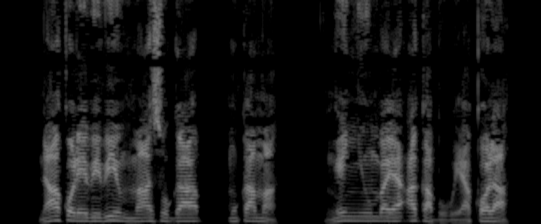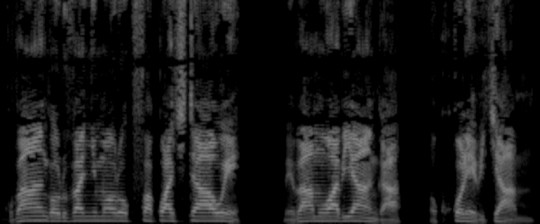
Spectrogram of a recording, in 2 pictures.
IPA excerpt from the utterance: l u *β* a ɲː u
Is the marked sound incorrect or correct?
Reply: incorrect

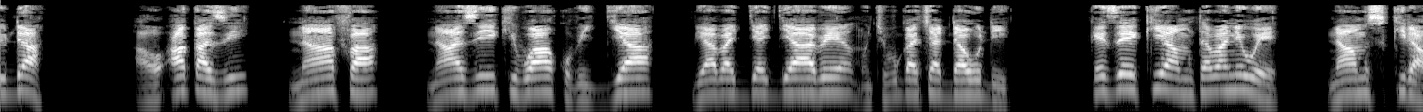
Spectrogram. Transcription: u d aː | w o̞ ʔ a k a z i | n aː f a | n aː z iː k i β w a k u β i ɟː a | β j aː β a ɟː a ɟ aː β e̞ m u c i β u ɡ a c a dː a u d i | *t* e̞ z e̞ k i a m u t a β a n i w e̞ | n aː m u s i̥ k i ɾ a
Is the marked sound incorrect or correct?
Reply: incorrect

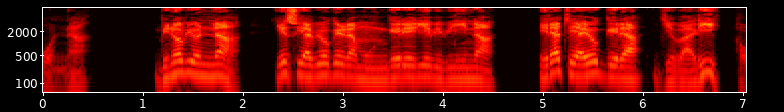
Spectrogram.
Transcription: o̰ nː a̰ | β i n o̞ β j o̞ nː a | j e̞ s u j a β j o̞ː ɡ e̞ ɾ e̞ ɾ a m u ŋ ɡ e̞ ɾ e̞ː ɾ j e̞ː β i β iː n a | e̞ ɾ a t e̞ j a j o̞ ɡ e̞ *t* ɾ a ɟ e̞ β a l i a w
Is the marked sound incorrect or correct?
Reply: incorrect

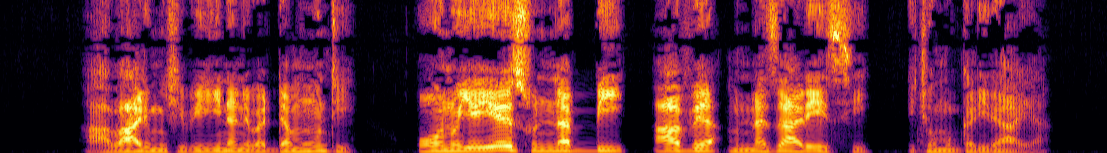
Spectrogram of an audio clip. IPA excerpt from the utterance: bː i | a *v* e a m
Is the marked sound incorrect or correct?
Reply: correct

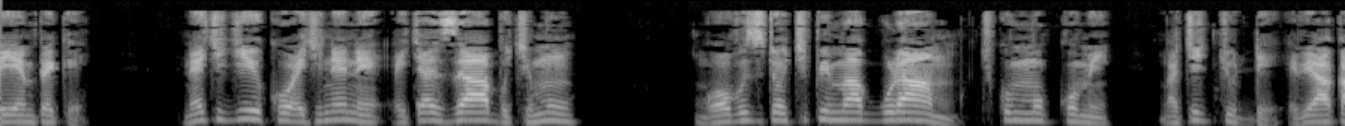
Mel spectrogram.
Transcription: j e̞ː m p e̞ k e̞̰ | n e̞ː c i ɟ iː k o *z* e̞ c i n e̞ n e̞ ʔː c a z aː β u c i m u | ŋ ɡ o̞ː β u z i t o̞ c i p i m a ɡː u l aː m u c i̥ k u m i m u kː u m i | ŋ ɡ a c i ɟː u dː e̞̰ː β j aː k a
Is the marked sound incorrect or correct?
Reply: incorrect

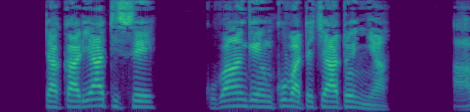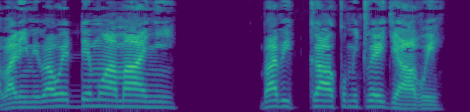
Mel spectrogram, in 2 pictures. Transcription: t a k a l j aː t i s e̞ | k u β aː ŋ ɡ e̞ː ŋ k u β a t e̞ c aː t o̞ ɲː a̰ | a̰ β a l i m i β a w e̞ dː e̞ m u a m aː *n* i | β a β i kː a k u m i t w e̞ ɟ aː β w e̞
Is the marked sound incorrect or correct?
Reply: incorrect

